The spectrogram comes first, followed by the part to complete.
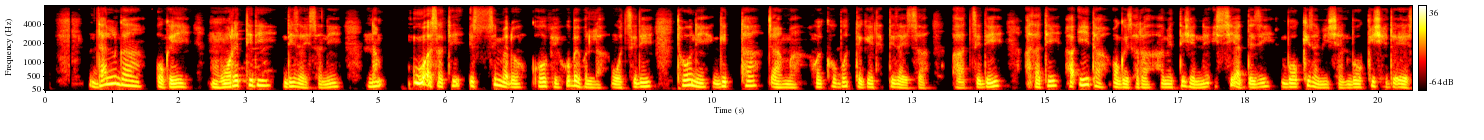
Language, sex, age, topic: Gamo, male, 18-24, government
